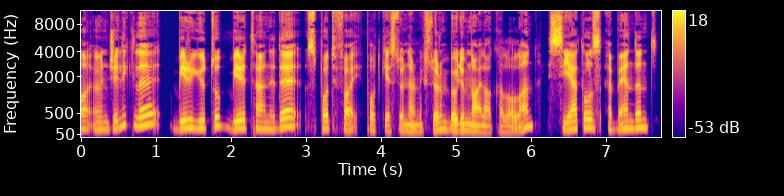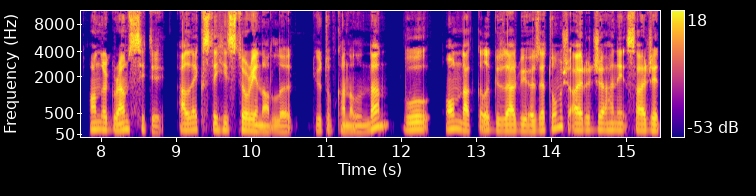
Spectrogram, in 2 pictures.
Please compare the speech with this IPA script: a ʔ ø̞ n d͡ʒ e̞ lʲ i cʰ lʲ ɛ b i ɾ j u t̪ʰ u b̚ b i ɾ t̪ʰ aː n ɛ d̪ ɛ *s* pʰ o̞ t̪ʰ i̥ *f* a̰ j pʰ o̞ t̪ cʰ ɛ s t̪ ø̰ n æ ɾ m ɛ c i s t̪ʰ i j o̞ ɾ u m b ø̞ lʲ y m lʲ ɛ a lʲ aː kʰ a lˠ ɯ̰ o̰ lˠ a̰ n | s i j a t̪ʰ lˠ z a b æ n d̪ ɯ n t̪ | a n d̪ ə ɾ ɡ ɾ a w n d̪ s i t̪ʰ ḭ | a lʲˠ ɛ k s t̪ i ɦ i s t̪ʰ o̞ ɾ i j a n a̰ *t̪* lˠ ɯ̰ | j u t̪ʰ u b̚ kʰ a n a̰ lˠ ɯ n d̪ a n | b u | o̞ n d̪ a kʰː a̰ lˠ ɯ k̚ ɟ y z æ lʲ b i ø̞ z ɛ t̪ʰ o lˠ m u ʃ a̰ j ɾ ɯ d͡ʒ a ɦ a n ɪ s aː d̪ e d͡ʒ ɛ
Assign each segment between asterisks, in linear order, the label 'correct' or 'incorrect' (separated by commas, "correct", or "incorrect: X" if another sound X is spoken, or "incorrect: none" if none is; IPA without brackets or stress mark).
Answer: correct, correct, incorrect: d̪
